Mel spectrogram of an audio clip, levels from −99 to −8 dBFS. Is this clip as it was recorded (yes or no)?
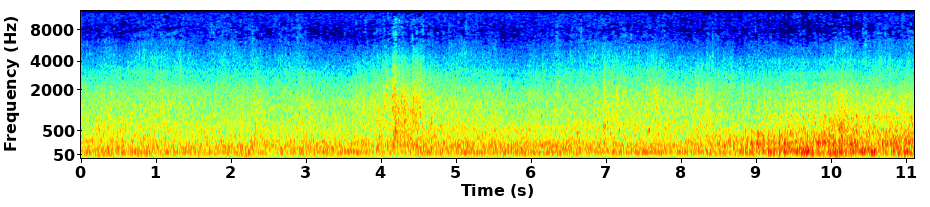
yes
